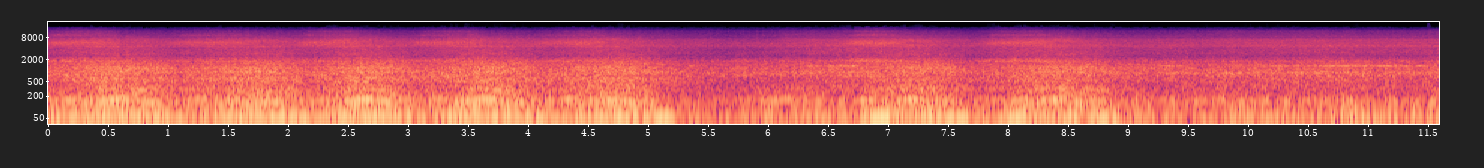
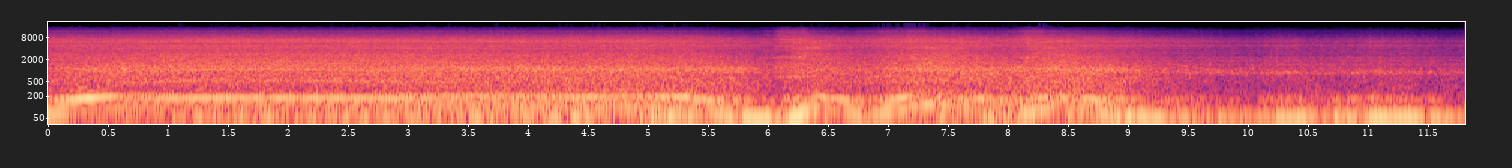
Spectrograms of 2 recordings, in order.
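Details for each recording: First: Reportedly a 1988 Jeep Wrangler YJ Sahara 4.2 inline-six, idle mixture screws being adjusted from about 18 inHg vacuum: steady, even low rumble with slight lope, no misses or knocks; running pretty nicely. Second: 1988 Jeep Wrangler YJ Sahara 4.2 inline-six with carburetor: after timing set to 11° (spec 9°) and distributor vacuum moved to ported source, revs up cleanly with better throttle response but turns uneven and hunting dropping back, unable to hold idle.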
